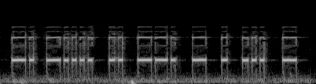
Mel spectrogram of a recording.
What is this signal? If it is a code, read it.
Morse code, heard as a keyed tone, about 31 wpm, 1160 Hz. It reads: N6IG TEST
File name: NCCC sweepstakes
